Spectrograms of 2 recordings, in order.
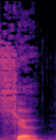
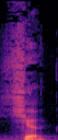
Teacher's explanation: Il se dit ch, c'est-à-dire un petit peu comme un CH, mais sur le palais, comme pour prononcer un y. Donc ça devient ch.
